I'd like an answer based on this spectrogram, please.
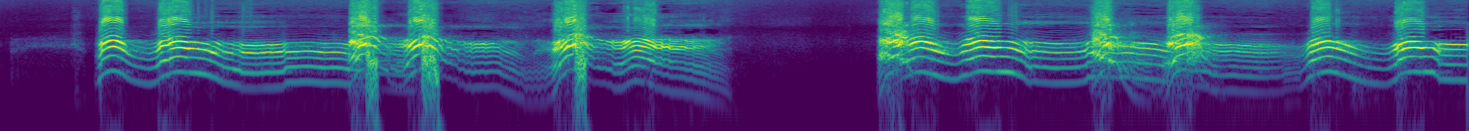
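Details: Half-malamute, half-wolf puppy howling in two long bouts, each voice undulating up and down in pitch with rich overtones, punctuated by short barking bursts, with a silent gap of about a second midway.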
